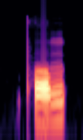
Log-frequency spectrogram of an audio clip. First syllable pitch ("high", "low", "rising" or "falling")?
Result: rising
